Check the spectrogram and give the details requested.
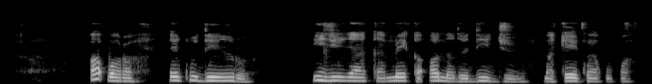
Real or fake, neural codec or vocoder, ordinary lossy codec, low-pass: real; none; none; 7.2 kHz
